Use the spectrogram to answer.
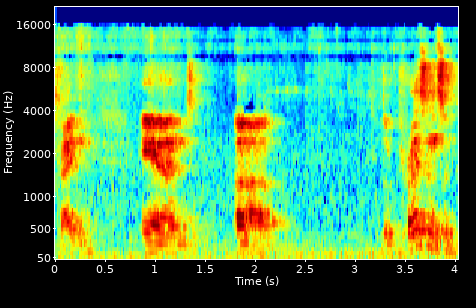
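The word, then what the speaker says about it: chitin: spelled c h i t i n it's kiten it's pronounced kiten and uh the presence of kiten in soil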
